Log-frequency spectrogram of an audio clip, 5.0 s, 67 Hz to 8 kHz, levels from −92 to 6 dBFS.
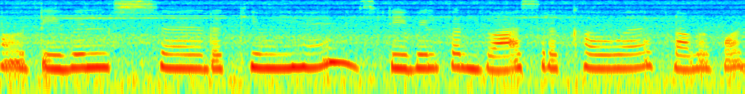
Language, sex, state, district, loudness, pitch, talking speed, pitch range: Hindi, female, Bihar, Saran, -14 LUFS, 255 Hz, 180 wpm, 245-265 Hz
